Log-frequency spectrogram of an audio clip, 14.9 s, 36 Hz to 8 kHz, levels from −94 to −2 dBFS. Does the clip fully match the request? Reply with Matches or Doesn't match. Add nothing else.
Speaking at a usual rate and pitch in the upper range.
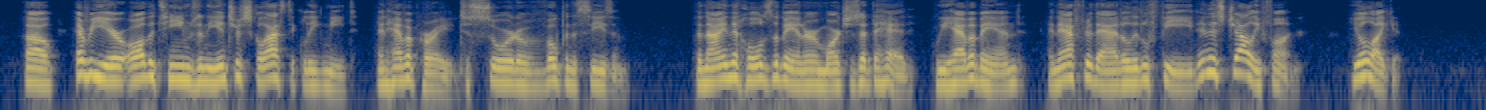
Doesn't match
